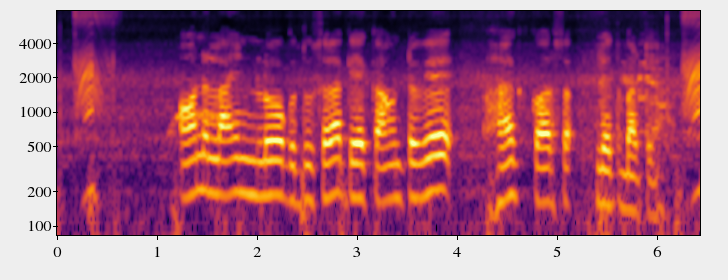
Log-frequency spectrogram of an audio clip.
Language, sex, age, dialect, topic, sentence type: Bhojpuri, male, 18-24, Northern, banking, statement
